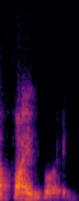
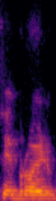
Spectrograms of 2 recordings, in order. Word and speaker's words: fibroid: Imagine that all teachers would call this a फाइब्रॉइड, that is the pronunciation. तो someone who hasn't heard this word, तो वो उसको फिब्रॉइड बोलेंगे अपनी तरफ से पढ़ते हुए।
